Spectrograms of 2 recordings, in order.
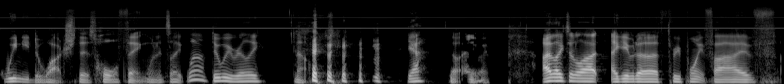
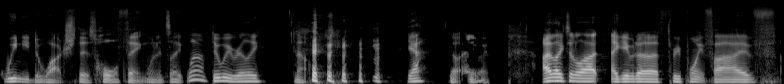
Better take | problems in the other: second | high-pitched whine; faint; throughout; 5.5 kHz, 25 dB below the speech

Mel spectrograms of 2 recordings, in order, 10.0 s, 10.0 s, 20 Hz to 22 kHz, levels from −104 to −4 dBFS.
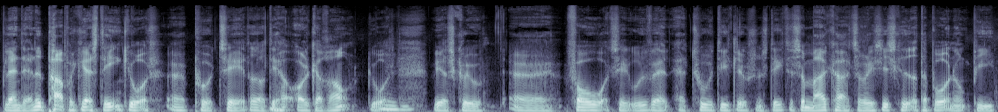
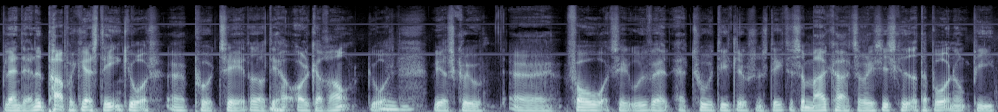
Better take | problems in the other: first | high-pitched whine; faint; throughout; 3 kHz, 30 dB below the speech

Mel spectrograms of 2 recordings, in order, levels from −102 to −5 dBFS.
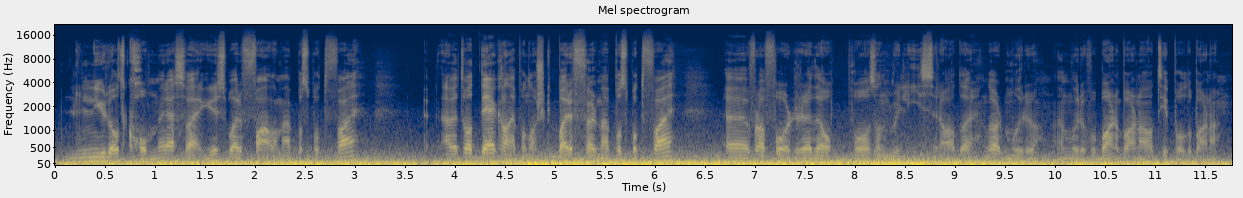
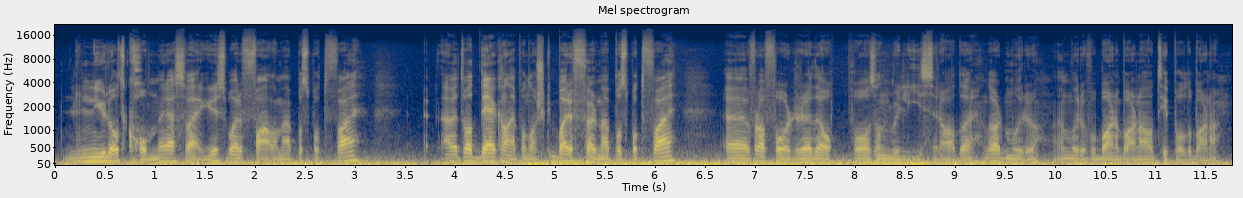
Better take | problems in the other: second | low rumble; loud; throughout; 8 dB below the speech; faint in the second

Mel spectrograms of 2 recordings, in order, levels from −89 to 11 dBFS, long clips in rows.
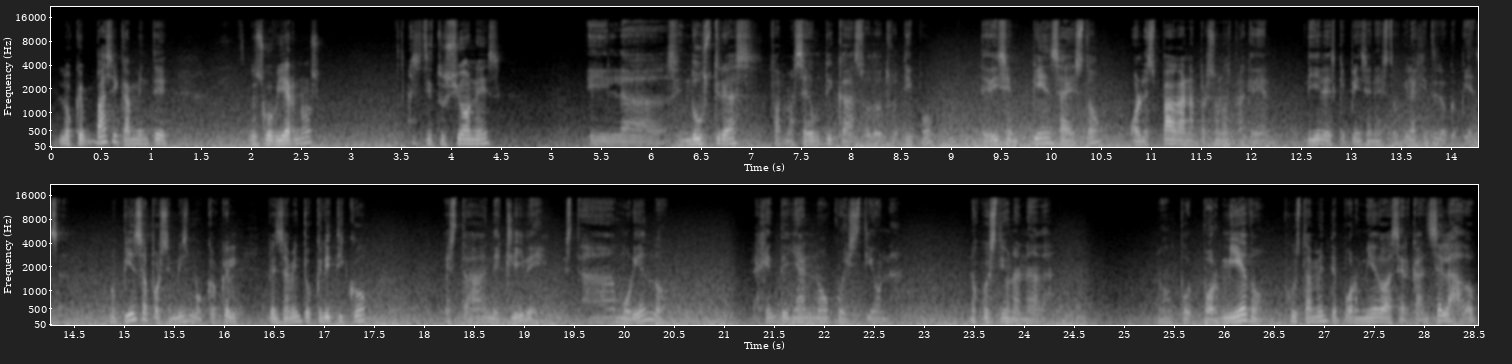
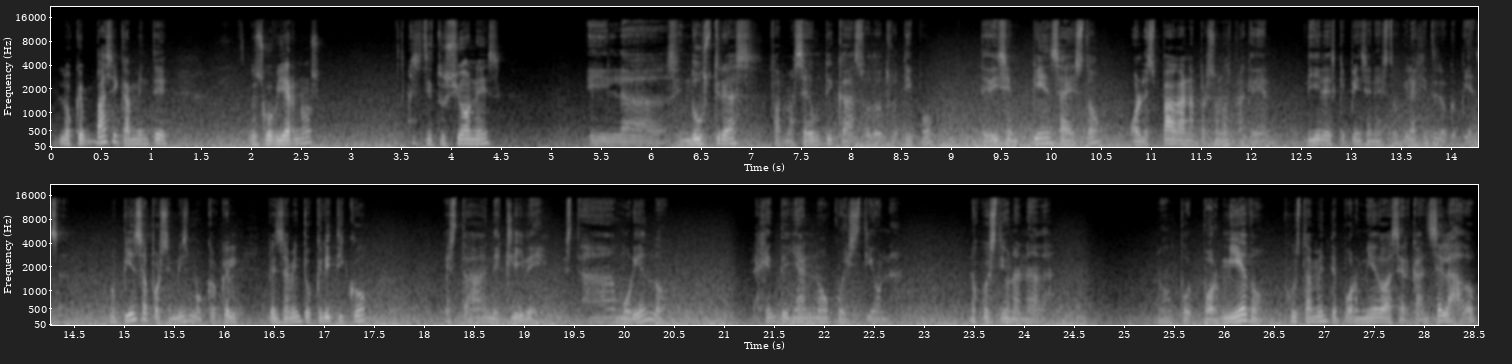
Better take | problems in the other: neither | wind noise on the microphone; occasional gusts; 10 dB below the speech; the same in both

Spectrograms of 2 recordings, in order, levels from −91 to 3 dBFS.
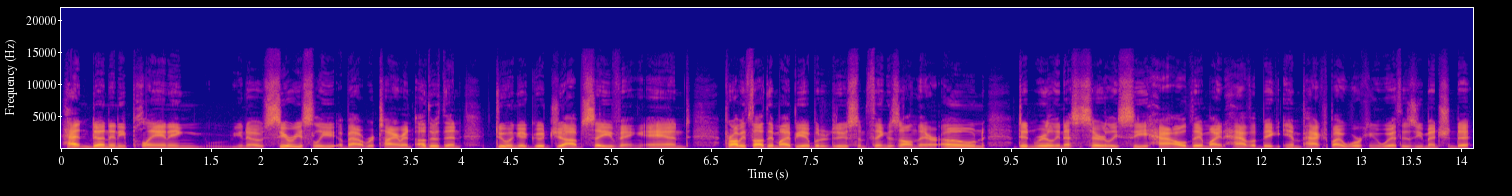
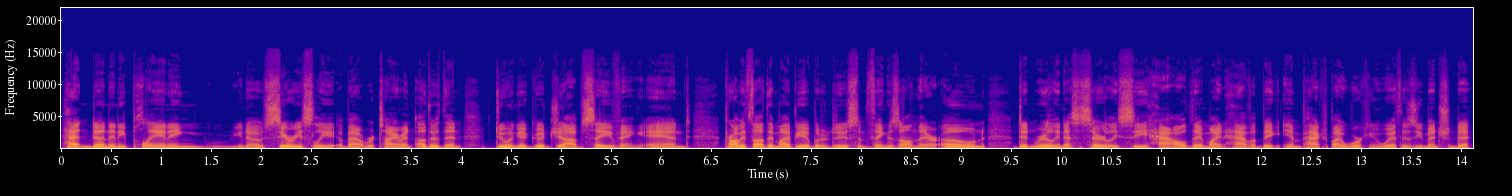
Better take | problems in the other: second | thin; very; fading below 550 Hz

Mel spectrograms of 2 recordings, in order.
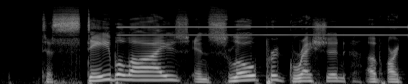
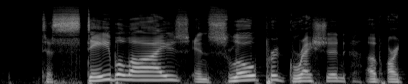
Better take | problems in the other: second | high-pitched whine; loud; from 1 s on; 6 kHz, 5 dB below the speech

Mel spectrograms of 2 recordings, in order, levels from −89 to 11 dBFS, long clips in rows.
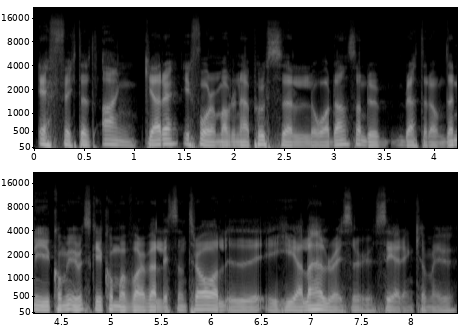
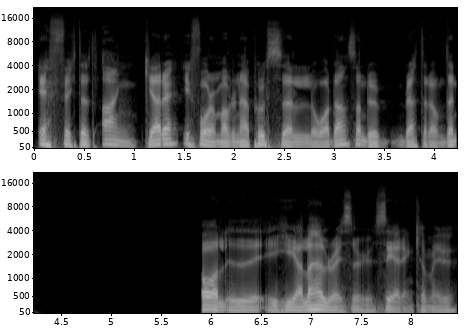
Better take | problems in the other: first | audio cutting out; at 4 s for 1.5 s

